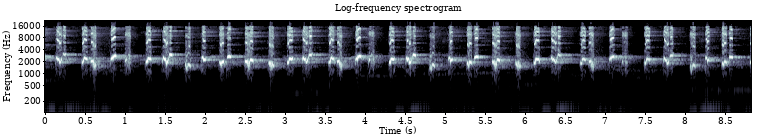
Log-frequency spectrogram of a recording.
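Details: Sooty-headed bulbul, a long, lively 'gacor ropel' song meant as a lure to get untrained captive bulbuls singing: bright whistled phrases, each a quick rising-then-falling flourish, repeated without pause throughout, over a faint low hum.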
